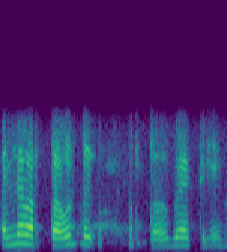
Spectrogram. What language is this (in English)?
Malayalam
